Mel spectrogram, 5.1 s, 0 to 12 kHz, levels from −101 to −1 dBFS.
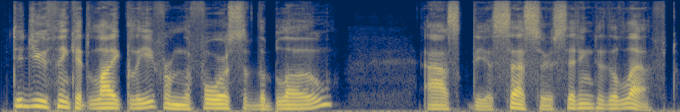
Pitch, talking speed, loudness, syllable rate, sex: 120 Hz, 210 wpm, -19 LUFS, 5.9 syllables/s, male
